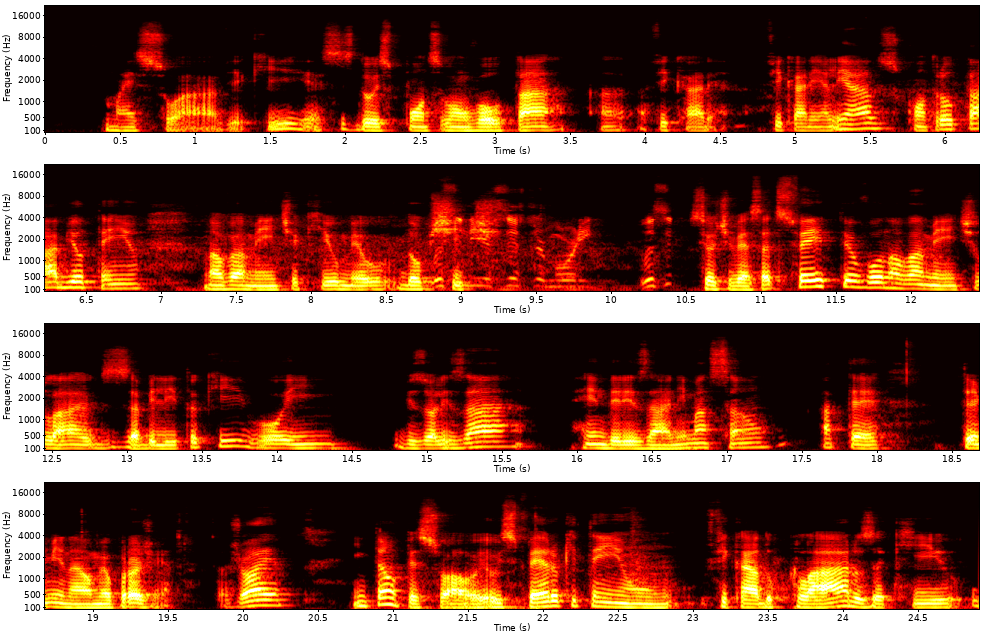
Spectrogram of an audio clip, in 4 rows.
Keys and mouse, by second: 0.2 click, 0.4 g, 1.3 click, 2.5 click, 2.7 g, 4.7 click, 5.3 ctrl+Tab, 6.6-8.6 drag, 8.6 space, 10.3 space, 12.8 click, 14.0 click.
